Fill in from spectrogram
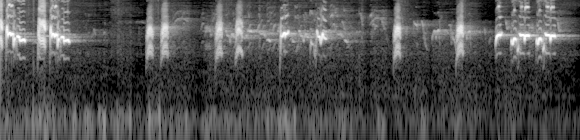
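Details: Wild-bulbul lure recording of a sooty-headed bulbul: a burst of scratchy notes, then spaced harsh chirps mixed with brief bubbling, warbled phrases, closing in a rapid chattering run.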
